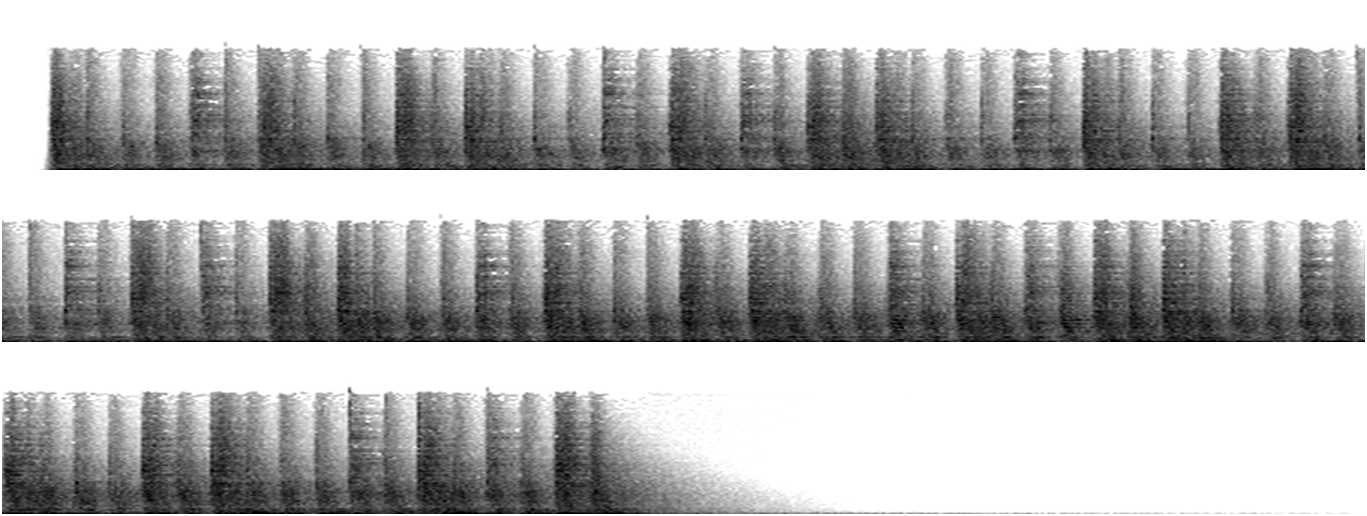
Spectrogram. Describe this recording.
Epic trailer action music
Epic trailer music short track for an action scene or trailer, inspired by Two Step From Hell, I made this music in my DAW with some orchestral libraries, mainly AudioImperia Nucleus and Metropolis Ark.
Hollywood, action, booming, cinematic, dramatic, drums, dynamic, epic, heroic, intense, movie, music, orchestral, powerful, soundtrack, strings, symhonic, toms, trailer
